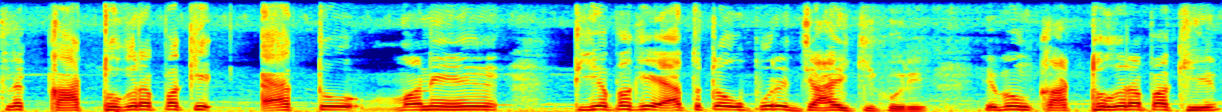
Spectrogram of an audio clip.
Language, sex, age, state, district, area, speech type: Bengali, male, 18-30, West Bengal, Bankura, urban, spontaneous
